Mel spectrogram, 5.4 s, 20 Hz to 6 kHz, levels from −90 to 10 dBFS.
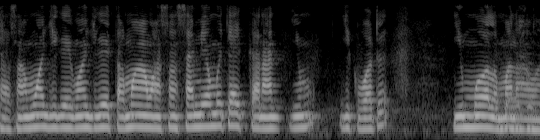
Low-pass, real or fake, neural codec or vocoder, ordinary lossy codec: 5.4 kHz; real; none; none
